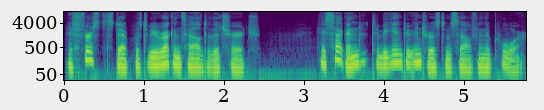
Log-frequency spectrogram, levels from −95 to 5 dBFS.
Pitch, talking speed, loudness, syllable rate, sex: 110 Hz, 210 wpm, -18 LUFS, 5.5 syllables/s, male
